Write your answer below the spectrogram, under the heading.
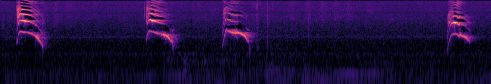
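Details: Kittens crying, played to lure a feral mother cat into a trap after her kittens were found: four high, harmonic-rich, falling cries spaced irregularly over ten seconds, quiet room in between.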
